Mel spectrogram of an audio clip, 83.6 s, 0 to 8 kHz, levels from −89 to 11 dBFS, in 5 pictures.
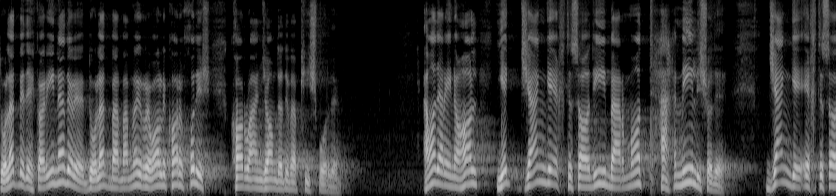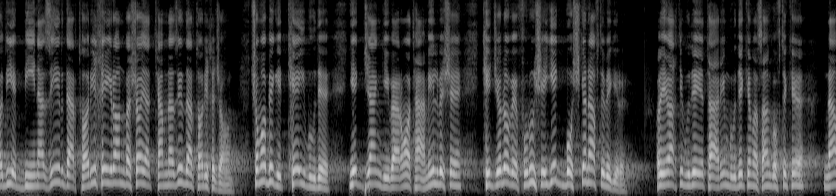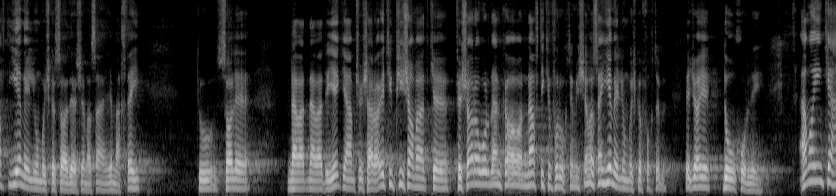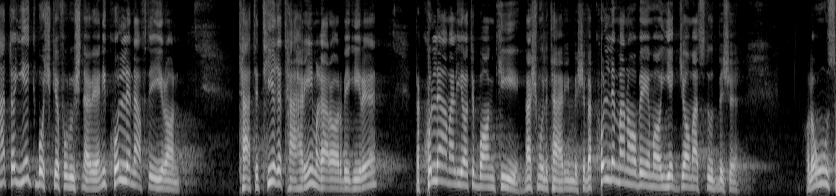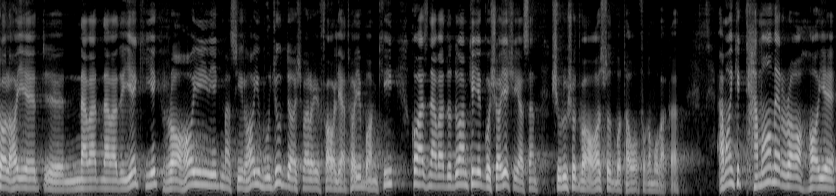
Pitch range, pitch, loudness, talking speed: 135-195 Hz, 160 Hz, -21 LUFS, 125 wpm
